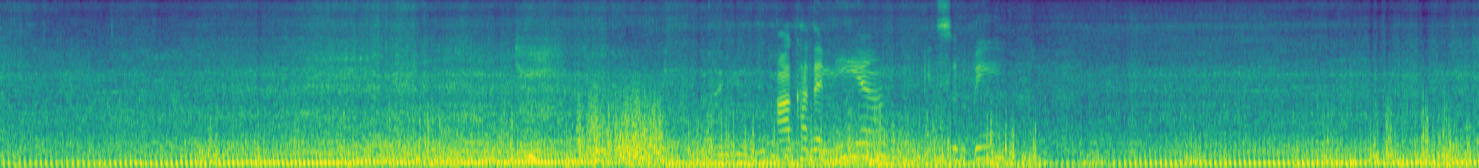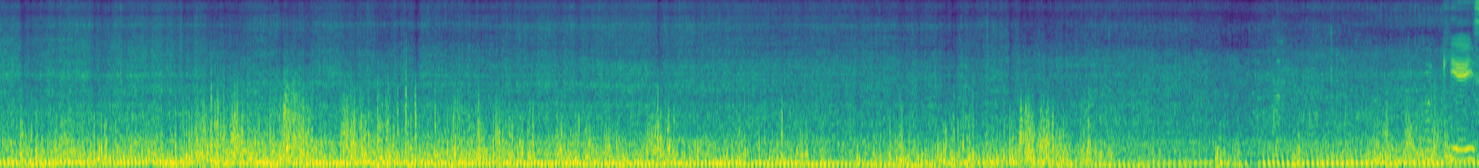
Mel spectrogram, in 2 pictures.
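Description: Wind rushes past while riding outdoors.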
